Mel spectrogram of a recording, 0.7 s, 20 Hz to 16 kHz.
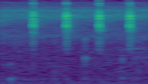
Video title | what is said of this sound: KYMCO 50CC SCOOTER 4 STROKE POWER UP KIT INSTALLATION | you can hear it too a little bit of tapping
